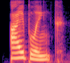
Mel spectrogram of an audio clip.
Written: eyeblink

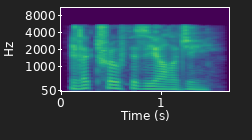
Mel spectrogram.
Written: electrophysiology

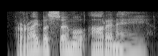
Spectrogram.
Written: ribosomal RNA

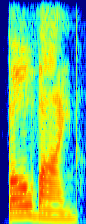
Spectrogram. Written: bovine

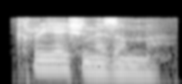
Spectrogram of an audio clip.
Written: creationism

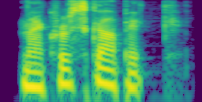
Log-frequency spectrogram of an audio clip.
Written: macroscopic

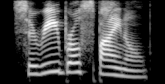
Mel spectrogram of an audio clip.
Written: cerebrospinal

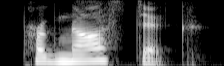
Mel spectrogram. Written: prognostic

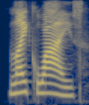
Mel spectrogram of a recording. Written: likewise

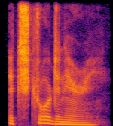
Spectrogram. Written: extraordinary

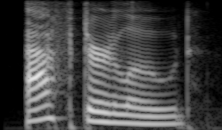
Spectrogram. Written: afterload

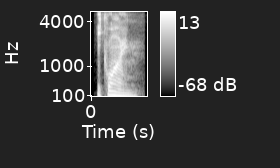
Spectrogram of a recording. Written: equine

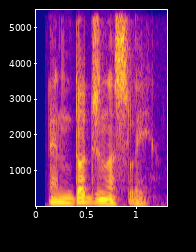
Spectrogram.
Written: endogenously

